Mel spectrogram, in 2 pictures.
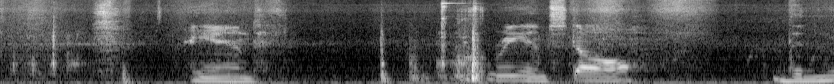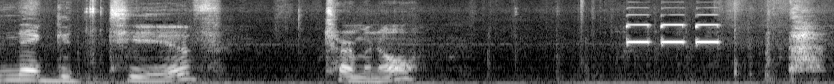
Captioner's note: beeping to indicate a key is in the ignition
